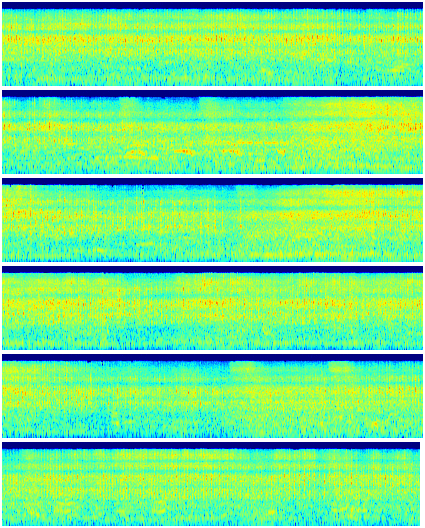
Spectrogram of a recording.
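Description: A go-kart engine buzzes and whines as the kart races around the track.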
